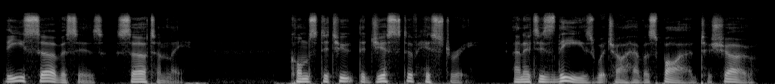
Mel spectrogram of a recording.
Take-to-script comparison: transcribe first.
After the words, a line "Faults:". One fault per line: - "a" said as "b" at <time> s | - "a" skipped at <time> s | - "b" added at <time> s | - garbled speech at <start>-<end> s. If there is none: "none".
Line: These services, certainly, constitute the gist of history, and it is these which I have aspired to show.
These services, certainly, constitute the gist of history, and it is these which I have aspired to show.
Faults:
none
